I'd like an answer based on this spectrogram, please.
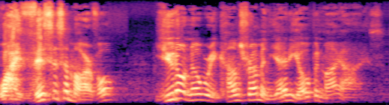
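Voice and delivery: mock amazement, pitch swooping up; incredulous, sarcastic comeback. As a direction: marvel at them sarcastically. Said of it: "I love the talk about sarcasm".

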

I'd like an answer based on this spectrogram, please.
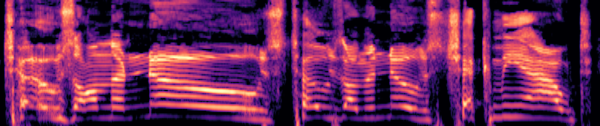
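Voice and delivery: high, drawn-out whooping boast; showing off. Acted. Father bear riding the board's edge, high boastful shout. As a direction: crow it out high like a proud surfer.

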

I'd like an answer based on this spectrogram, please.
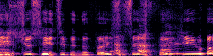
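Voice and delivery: put-on high, loud giggly kid voice; hammed-up, laughing schoolkid excitement; mock eleven-year-old. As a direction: imitate a child thrilled by a rude word. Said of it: "like, an eleven-year-old who's like".

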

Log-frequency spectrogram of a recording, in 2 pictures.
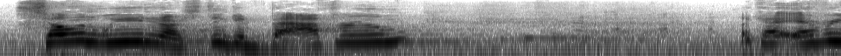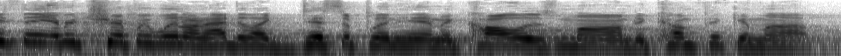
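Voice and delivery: high and loud, worked up; exasperated outburst. Real, not acted. Youth pastor recalling the trouble the boy caused, loud and exasperated. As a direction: vent the frustration.

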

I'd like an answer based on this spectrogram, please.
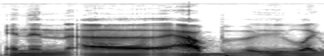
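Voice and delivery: ordinary talk

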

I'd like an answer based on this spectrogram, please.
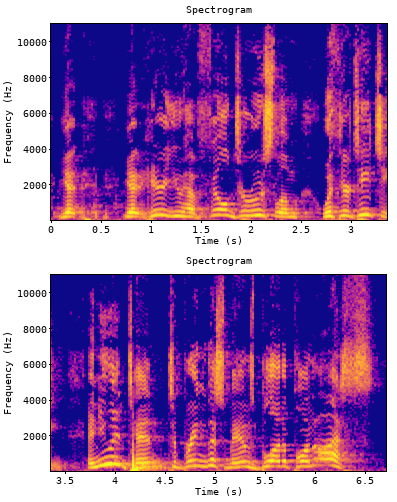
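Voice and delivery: pompous official laying blame; accusing Pharisee. Acted. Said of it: "when I read for a Pharisee".

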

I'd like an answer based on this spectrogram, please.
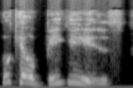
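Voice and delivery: put-on high, slow child voice in wonder; awed little boy. Son telling dad how big Brock is, high and awed. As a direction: play the wide-eyed son.

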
